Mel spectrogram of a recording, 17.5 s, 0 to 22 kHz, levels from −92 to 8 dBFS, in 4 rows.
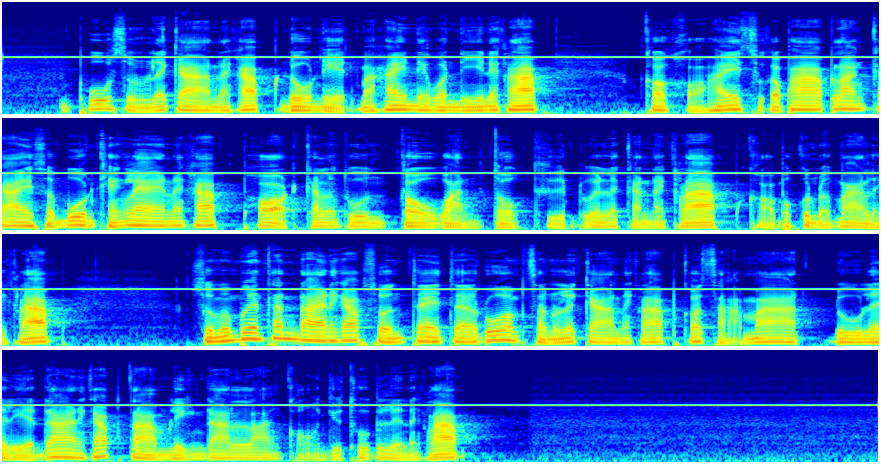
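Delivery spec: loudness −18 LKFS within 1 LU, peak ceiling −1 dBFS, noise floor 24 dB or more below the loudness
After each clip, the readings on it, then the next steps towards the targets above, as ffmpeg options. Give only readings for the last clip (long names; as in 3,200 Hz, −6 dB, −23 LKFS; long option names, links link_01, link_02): interfering tone 3,400 Hz; level of the tone −31 dBFS; integrated loudness −22.5 LKFS; sample peak −1.5 dBFS; target loudness −18.0 LKFS
→ -af "bandreject=frequency=3400:width=30"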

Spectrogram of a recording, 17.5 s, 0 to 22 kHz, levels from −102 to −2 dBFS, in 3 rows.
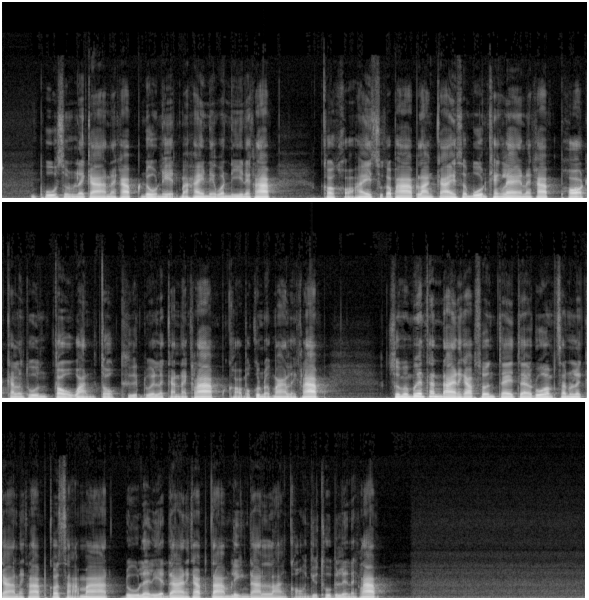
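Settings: interfering tone none found; integrated loudness −22.5 LKFS; sample peak −2.0 dBFS; target loudness −18.0 LKFS
→ -af "volume=4.5dB,alimiter=limit=-1dB:level=0:latency=1"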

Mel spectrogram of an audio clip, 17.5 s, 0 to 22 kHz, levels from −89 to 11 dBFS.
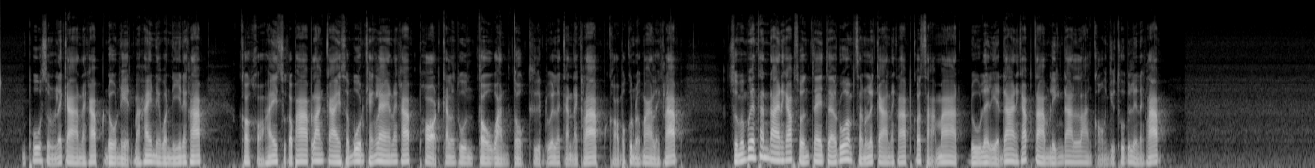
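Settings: integrated loudness −18.0 LKFS; sample peak −1.0 dBFS; background noise floor −51 dBFS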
